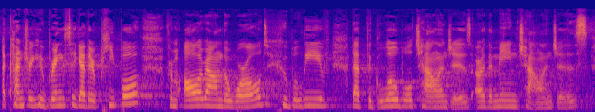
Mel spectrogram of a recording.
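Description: A young woman giving a prepared conference speech from a podium in a large hall, measured and earnest. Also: medium pitch, sharp tone. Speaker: conference speaker. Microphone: podium microphone. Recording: long hall reverb.

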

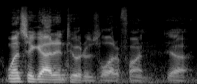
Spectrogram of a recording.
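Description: A man's voice: deep voice, lively intonation, rapid-fire, a little hiss or hum. A man being interviewed as an actor at a press event, answering in an easygoing, rambling way.

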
